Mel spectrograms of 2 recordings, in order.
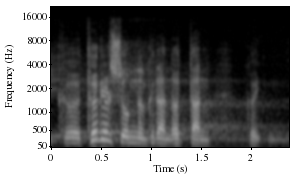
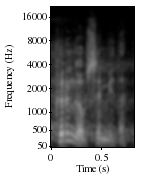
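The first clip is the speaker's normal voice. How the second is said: ordinary talk, nothing marked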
